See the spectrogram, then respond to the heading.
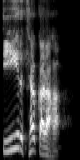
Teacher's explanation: ती दीर्घ है इसका हमें ठीक से लंबाई से ही उच्चारण करना है।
